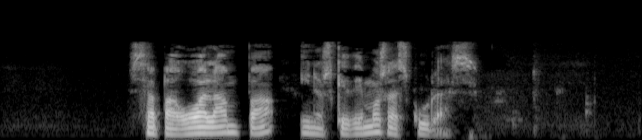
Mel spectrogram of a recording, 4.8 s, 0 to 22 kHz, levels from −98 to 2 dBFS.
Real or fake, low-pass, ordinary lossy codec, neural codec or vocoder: real; 7.2 kHz; MP3, 64 kbps; none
